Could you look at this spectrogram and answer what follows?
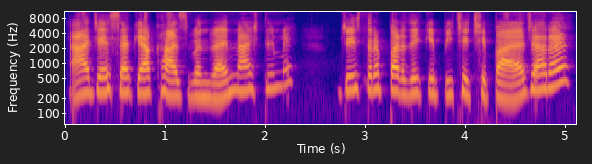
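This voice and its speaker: Demanding, greedy neighbourhood auntie woman puts her on, cartoon tale, fairly high voice. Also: expressive, moderate pace, fairly bright tone, dry recording, clean studio sound. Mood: prying. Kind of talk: children's cartoon story dialogue.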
